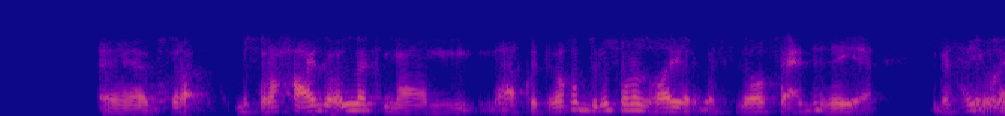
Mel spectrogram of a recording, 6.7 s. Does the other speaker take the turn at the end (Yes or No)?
Yes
